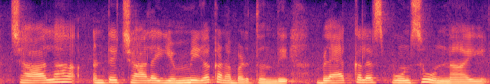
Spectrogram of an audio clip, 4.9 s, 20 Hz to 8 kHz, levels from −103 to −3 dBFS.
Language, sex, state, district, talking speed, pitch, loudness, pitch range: Telugu, female, Andhra Pradesh, Srikakulam, 110 wpm, 195 Hz, -18 LUFS, 180-215 Hz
